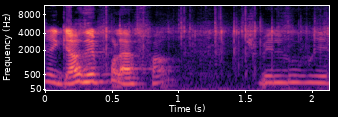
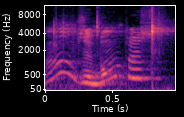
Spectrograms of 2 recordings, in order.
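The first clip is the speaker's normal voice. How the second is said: pitched-up talk while chewing, mouth stuffed; 8 semitones higher, 3 dB quieter than usual. Tasting something edible mid-conversation, talking with mouth full. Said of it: "C'est pas bien de vous parler la bouche pleine".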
